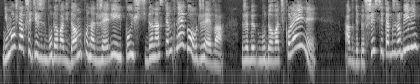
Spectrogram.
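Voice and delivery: high, loud, climbing string of questions; indignant rant. A narrator's reading. Crow insisting she use her tree house, indignant. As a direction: reel off objections in agitation.

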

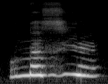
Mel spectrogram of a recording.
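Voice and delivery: high, loud terrified wail; panicked scream. A narrator's reading. Ryjek fears the monster fish will eat them, screaming. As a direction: scream it as if about to be eaten. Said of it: "krzyknął Ryjek".

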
